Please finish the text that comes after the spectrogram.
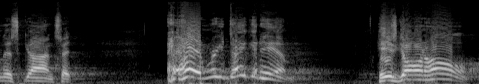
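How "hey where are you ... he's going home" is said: higher call across the hall. Retold or imitated. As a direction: call out to the orderly. Stranger calls out in hospital.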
